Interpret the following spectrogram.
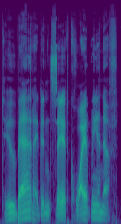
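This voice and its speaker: A man narrating a comedic parody of a storybook, shifting from a calm reading into crude, sarcastic asides. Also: on the low side, moderate pace, smooth, dry recording, clean studio sound. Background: background music.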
